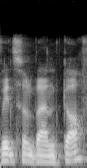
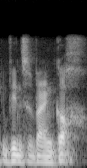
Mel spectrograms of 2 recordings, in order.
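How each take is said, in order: First: The name is said with an English pronunciation. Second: The name is said with a Dutch pronunciation. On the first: The speaker calls it wrong. "is how I used to know it" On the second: The speaker calls it right. "the Dutch way of saying it"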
